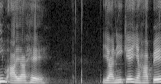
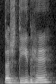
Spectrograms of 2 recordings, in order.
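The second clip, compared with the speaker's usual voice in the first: ordinary talk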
